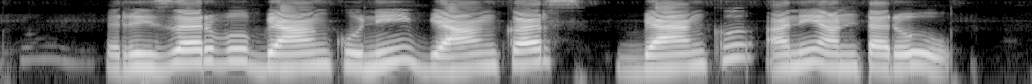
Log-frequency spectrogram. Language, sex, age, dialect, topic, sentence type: Telugu, female, 31-35, Telangana, banking, statement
